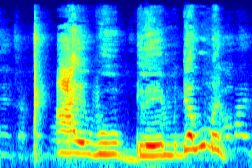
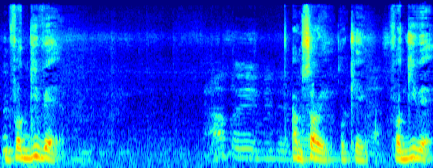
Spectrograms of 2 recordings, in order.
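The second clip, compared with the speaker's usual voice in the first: low, soft plea for forgiveness; hushed, low-pitched apologetic aside; subdued apology; 8 semitones lower, 11 dB quieter, faster than usual. Real, not acted. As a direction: drop right down and apologise quietly. Subdued apology on someone's behalf.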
